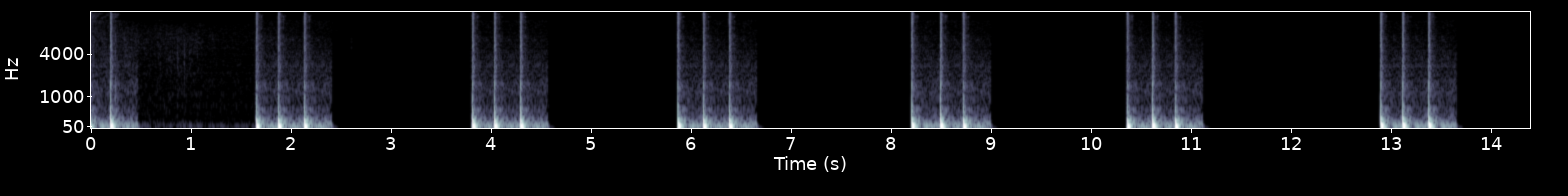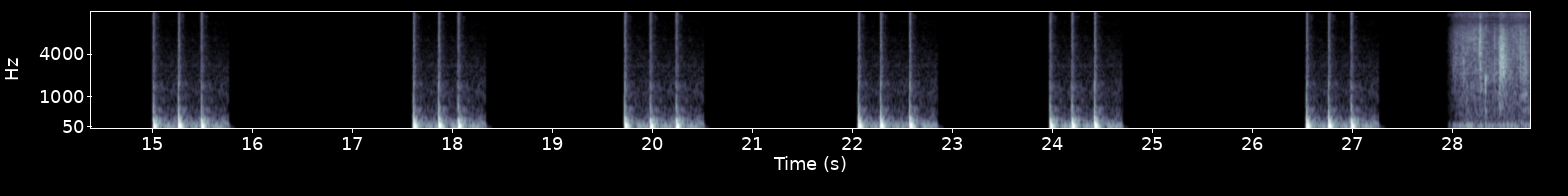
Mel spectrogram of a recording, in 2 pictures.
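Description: Thirteen short groups of two or three low, hollow taps across the back of the chest: normal percussion, resonant over lung and dull over ribs.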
